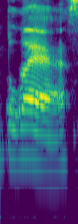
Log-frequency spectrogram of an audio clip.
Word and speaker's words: Blxst: So you got the name Blast, and so I love it, and I love the way you spell it.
